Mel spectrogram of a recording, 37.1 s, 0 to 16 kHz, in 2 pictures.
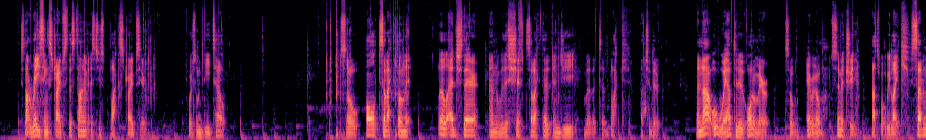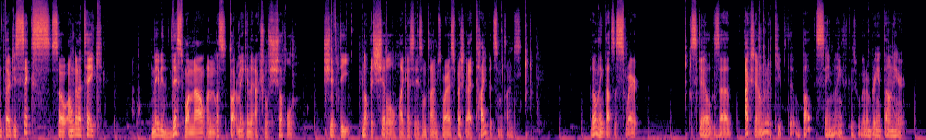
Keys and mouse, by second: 1.4 ctrl+r, 4.5 ctrl+r, 4.5 middle click, 5.9 click, 6.2 3, 6.4 a, 6.6 a, 9.3 alt+shift+a, 10.0 alt+shift+click, 10.7 g, 12.2 click, 12.9 middle click, 14.7 click, 15.4 click, 16.7 KP_1, 19.8 shift+middle click, 21.7 click, 22.9 KP_3, 24.0 shift+middle click, 24.9 shift+d, 25.9 s, 27.4 click, 28.7 s, 30.2 middle click, 31.9 s, 33.5 ctrl+z, 34.6-35.6 drag, 36.0 s.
